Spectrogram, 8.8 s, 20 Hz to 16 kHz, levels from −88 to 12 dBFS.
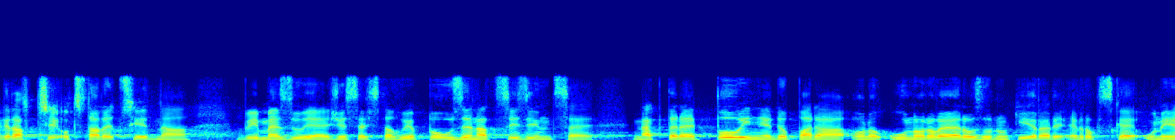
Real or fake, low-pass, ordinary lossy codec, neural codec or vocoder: fake; 7.2 kHz; Opus, 64 kbps; codec, 16 kHz, 2 kbps, X-Codec, HuBERT features, trained on balanced general audio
